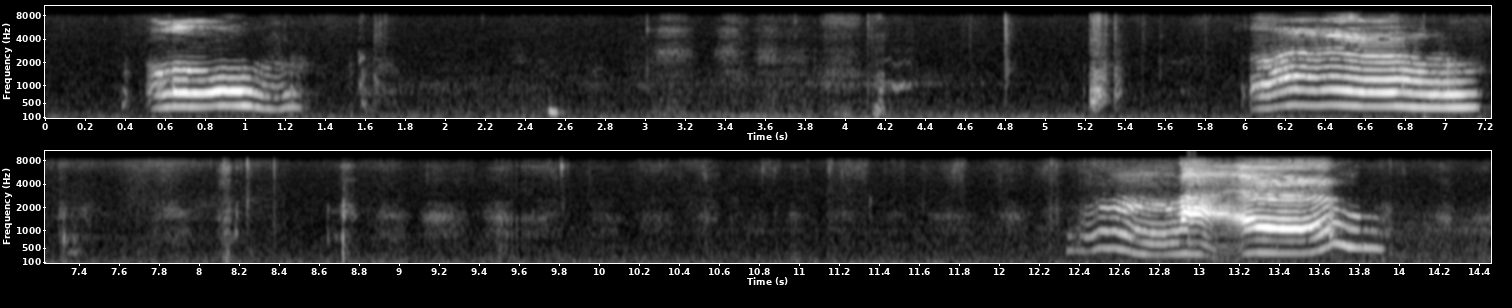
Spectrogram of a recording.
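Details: Infant hiccups in the early morning: short, sharp hiccup clicks scattered between three brief fussy cries in a quiet room.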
